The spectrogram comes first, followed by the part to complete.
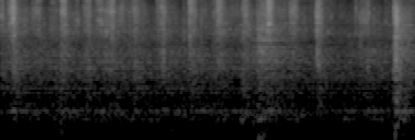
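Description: Near silence, with faint scattered ticks of cards being thumbed through a hand-held deck.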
